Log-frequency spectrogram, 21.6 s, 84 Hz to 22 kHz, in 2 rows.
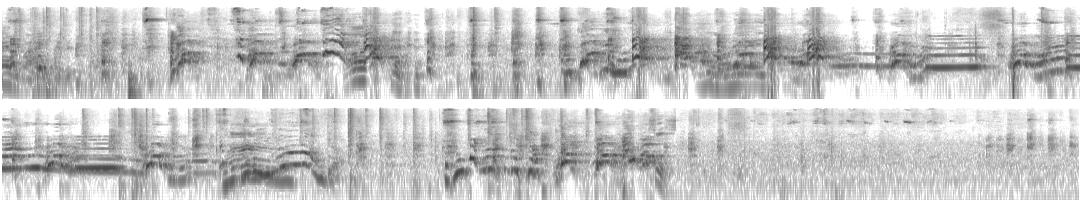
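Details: Welsh corgi, excited at meeting its breeder, recorded 4 August 2019: a dense run of high, sliding whines and yips, some rising and falling in quick bends, with people talking and laughing throughout.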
